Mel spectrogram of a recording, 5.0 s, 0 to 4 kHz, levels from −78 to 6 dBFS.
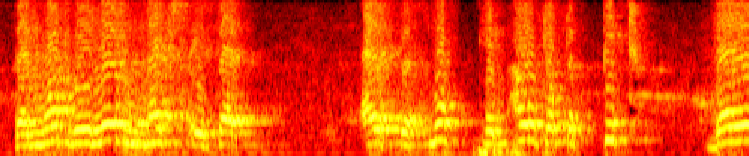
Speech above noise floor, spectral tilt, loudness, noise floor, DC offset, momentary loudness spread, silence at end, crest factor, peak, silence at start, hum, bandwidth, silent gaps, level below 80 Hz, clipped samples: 24 dB; -10 dB/octave; -12 LUFS; -35 dBFS; under 0.1%; 11 LU; 0 s; 8 dB; -2 dBFS; 0.05 s; none; 4 kHz; none; -30 dBFS; under 0.1%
